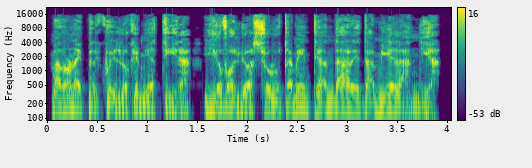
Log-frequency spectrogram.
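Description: A man's voice: deep voice, sing-song, a little fast, breathy edge, no room sound, clean studio sound, heavily acted. A man voicing a careless teenage schoolboy wizard who talks offhandedly and dreamily. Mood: dreamy. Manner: offhand and dreamy about sweets.

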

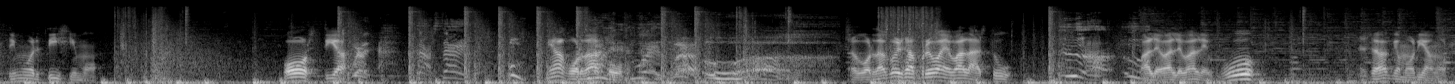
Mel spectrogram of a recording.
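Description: A man casually commenting on a video game he is playing, excitable and swearing, talking to himself. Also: medium pitch, slow, pauses often. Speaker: gameplay commentator. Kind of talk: casual let's-play commentary. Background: game music and gunfire.

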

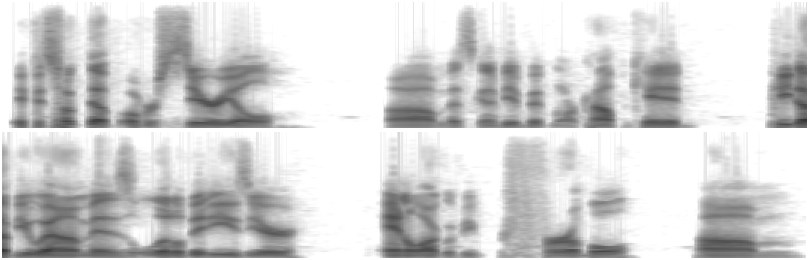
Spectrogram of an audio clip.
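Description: A man's voice: fairly low pitch, sharp tone, clean tone, no echo. A middle-aged man casually walking through a chip datasheet and circuit board, thinking aloud with frequent ums and restarts. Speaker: maker explaining a project. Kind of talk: casual screen-share walkthrough. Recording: dull, dry lo-fi webcam audio.

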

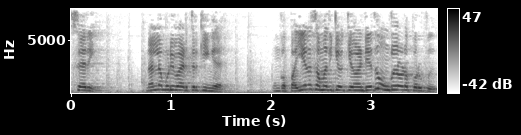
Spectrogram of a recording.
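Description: Spiteful young woman for a cartoon, a woman voicing her, defiant and rapid. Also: very high voice, faint music behind. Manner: cold, defiant, sneering. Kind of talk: Tamil cartoon voice acting.

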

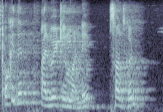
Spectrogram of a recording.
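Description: A man's voice: sits high, big pitch swings, moderate pace. A young man playing an impatient, complaining customer in a role-play. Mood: grudging. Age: young adult. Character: irate young male customer threatening to sue. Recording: very echoey hall-like room, dull, faint noise.

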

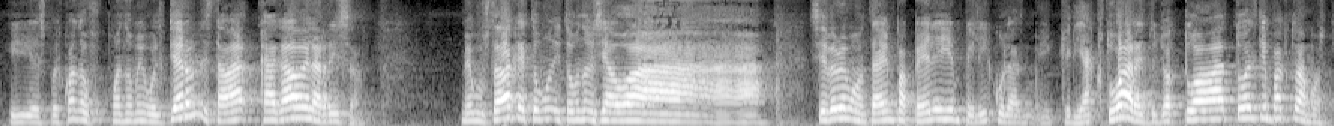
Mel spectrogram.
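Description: Talking casually to the camera, a young reality show contestant gives his side of the story and plays out the quoted exchanges. His voice is high-pitched and he speaks very fast.

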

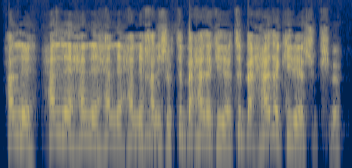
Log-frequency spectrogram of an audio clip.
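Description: A shop salesman with an Algerian Arabic accent pitches products in an insistent, repetitive patter packed with exclamations. His delivery is expressive, rapid-fire and husky, on a dull lo-fi recording.

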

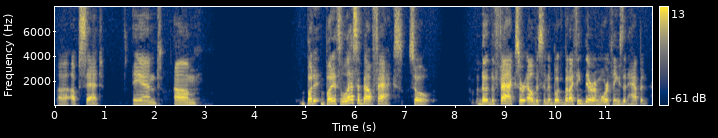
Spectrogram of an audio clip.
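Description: A middle-aged man answering interview questions on a video call, speaking in a measured, thoughtful way with frequent restarts, on a headset mic in a home office. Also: a little high, a little mellow. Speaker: guest historian.

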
